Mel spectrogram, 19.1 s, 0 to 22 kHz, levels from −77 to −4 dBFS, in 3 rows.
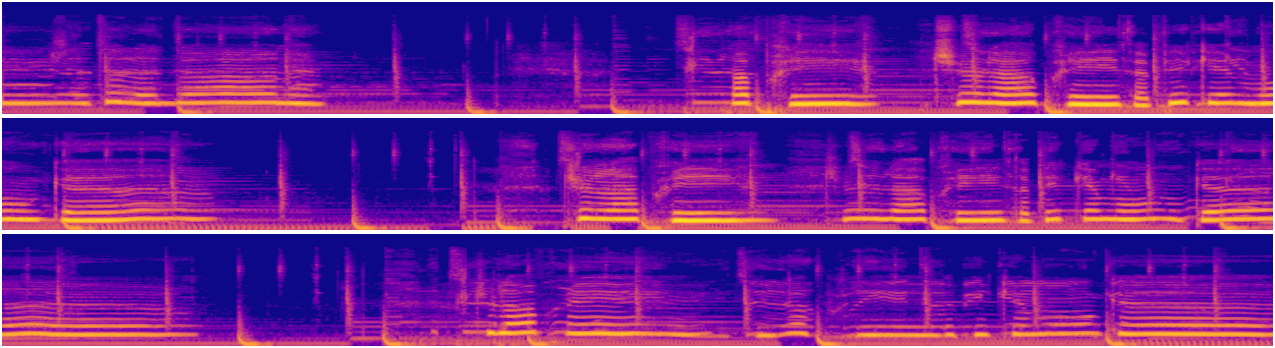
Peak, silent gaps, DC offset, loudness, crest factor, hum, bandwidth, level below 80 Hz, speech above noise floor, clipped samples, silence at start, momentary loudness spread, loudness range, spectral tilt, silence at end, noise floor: -4 dBFS; none; under 0.1%; -19 LUFS; 16 dB; none; 14.5 kHz; -34 dBFS; 23 dB; under 0.1%; 0 s; 20 LU; 6 LU; -6 dB/octave; 0 s; -40 dBFS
